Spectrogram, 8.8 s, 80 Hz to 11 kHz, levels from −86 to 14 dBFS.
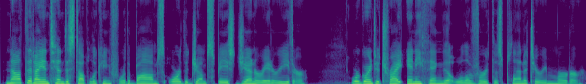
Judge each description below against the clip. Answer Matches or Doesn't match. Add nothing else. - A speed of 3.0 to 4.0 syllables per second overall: Doesn't match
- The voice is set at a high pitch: Matches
